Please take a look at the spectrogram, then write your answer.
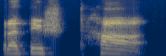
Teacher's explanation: Tha Mahaprana and not Pratishta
